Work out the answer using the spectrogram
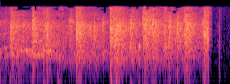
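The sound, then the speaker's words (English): An event audience gives a standing ovation as a speaker is called forward: thick, continuous clapping from many hands, loud and steady. It cuts off sharply just before the end, leaving a brief lull and a last small burst. “Ladies and gentlemen, with a standing ovation, please put your hands together as I call Ayo Fadumiye, our leadership doctor, as he comes forward. Please keep clapping, keep clapping.”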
